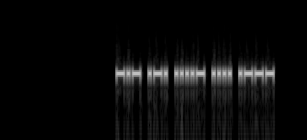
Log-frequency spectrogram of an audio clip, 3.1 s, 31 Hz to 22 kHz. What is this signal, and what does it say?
Morse code, heard as a keyed tone, about 43 wpm, 700 Hz. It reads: KR4HJ
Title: USA Call Signs - 5 Characters - 4x Character Spacing - 45wpm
